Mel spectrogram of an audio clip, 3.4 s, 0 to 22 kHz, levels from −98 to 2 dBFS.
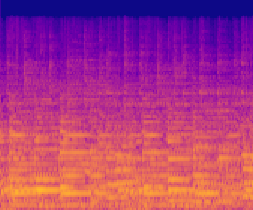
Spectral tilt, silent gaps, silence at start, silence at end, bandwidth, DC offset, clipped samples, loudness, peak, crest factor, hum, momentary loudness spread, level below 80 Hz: -6.5 dB/octave; none; 0 s; 0 s; 13.5 kHz; under 0.1%; under 0.1%; -20 LUFS; -6 dBFS; 14 dB; none; 4 LU; -42 dBFS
